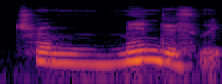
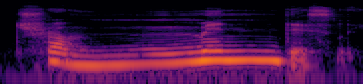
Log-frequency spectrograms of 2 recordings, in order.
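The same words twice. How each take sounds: First: Said in the usual way. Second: "tremendously" stretched very slowly on the middle syllable; drawn-out emphasis. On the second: Real, not acted. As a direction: hold the MEN in "tremendously" long and strong.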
